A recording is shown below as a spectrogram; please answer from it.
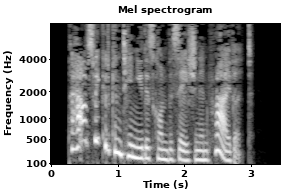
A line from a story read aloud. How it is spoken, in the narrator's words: she said in a reasonable tone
